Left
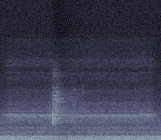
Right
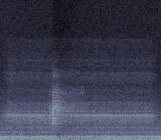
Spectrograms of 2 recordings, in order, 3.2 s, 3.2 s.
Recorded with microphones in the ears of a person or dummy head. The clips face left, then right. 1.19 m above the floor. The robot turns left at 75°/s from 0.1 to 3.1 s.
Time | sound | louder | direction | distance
1.0 | breaking glass | left 1 dB | 60° right | 9.5 m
